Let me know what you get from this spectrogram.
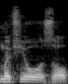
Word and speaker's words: мафиозо: Мафиозо, по-моему, да, правильно произносить? – Если один. – Да, один мафиозо. – Да, много мафиози. Да.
